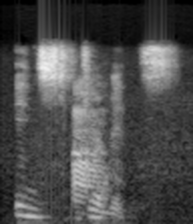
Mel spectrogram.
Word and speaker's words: instruments: yeah it's better so it looks like a u but it's not pronounced like a u it's pronounced like an uh instra instruments instrument perfect perfect very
